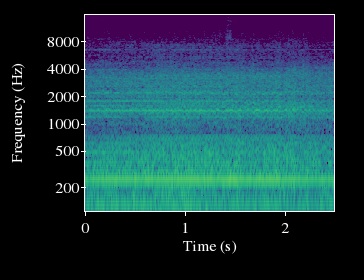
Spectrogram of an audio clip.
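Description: Honda Nighthawk sport bike ridden over a rough road, a steady loud engine drone with a constant hum and rumbling wind and road noise throughout.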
